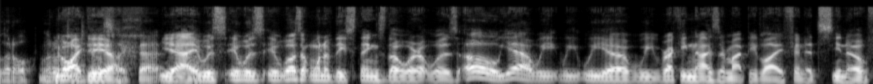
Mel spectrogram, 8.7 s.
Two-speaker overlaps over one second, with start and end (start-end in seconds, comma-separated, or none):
0.5-2.0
